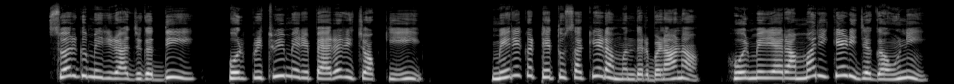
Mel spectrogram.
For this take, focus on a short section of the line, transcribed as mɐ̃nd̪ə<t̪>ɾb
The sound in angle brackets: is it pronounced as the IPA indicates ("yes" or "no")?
no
